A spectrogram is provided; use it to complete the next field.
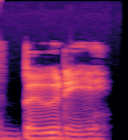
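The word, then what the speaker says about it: Boutte: I just learned that Kahan I all fantasy season I pronounced it differently. Apparently, it's Booty.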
